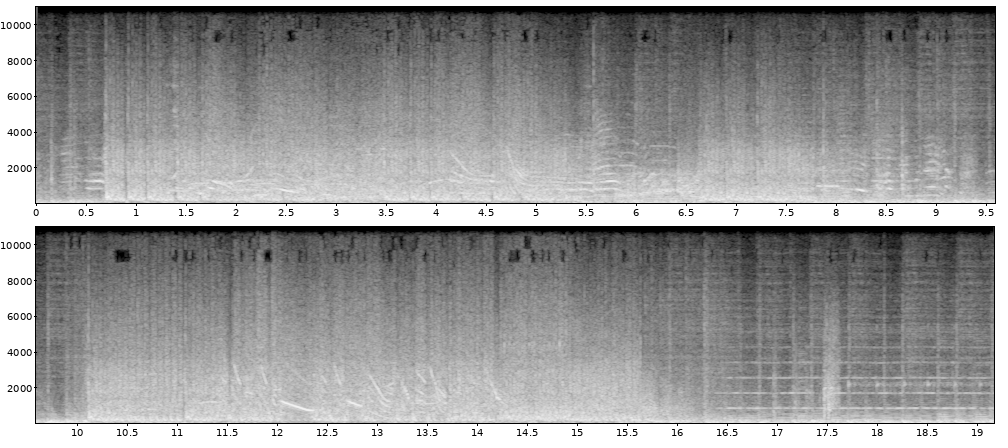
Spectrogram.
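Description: Loud, dense firecracker explosions crackle and pop continuously, with sharp bursts overlapping throughout and voices talking underneath.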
